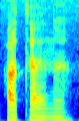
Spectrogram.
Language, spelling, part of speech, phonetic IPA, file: Polish, Ateny, proper noun / noun, [aˈtɛ̃nɨ], Pl-Ateny.ogg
